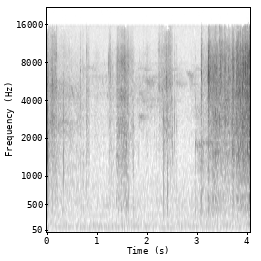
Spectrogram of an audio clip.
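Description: Clear plastic packaging bags crinkling in short, irregular bursts as they are handled and lifted out of a cardboard box, getting busier near the end.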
